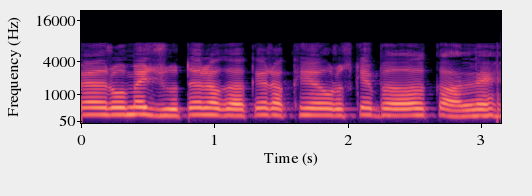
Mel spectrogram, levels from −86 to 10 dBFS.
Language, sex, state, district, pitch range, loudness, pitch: Hindi, female, Punjab, Pathankot, 195-215 Hz, -15 LUFS, 205 Hz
